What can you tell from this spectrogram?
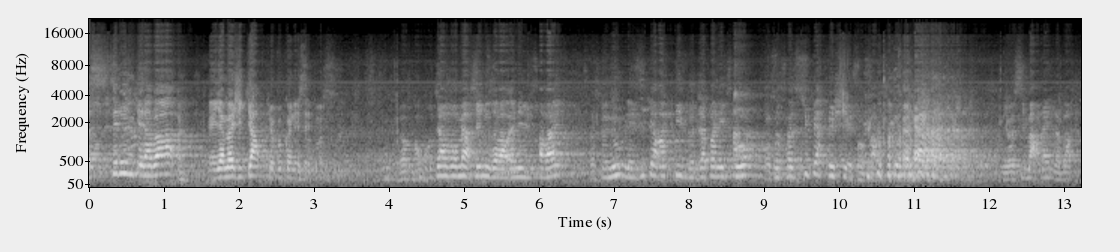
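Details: Adult man speaking French; normal speech.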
